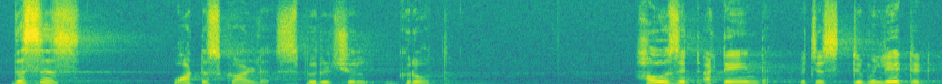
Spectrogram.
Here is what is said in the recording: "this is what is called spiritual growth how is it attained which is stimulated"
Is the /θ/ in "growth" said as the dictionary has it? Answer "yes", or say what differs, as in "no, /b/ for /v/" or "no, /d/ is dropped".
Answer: no, /t/ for /θ/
